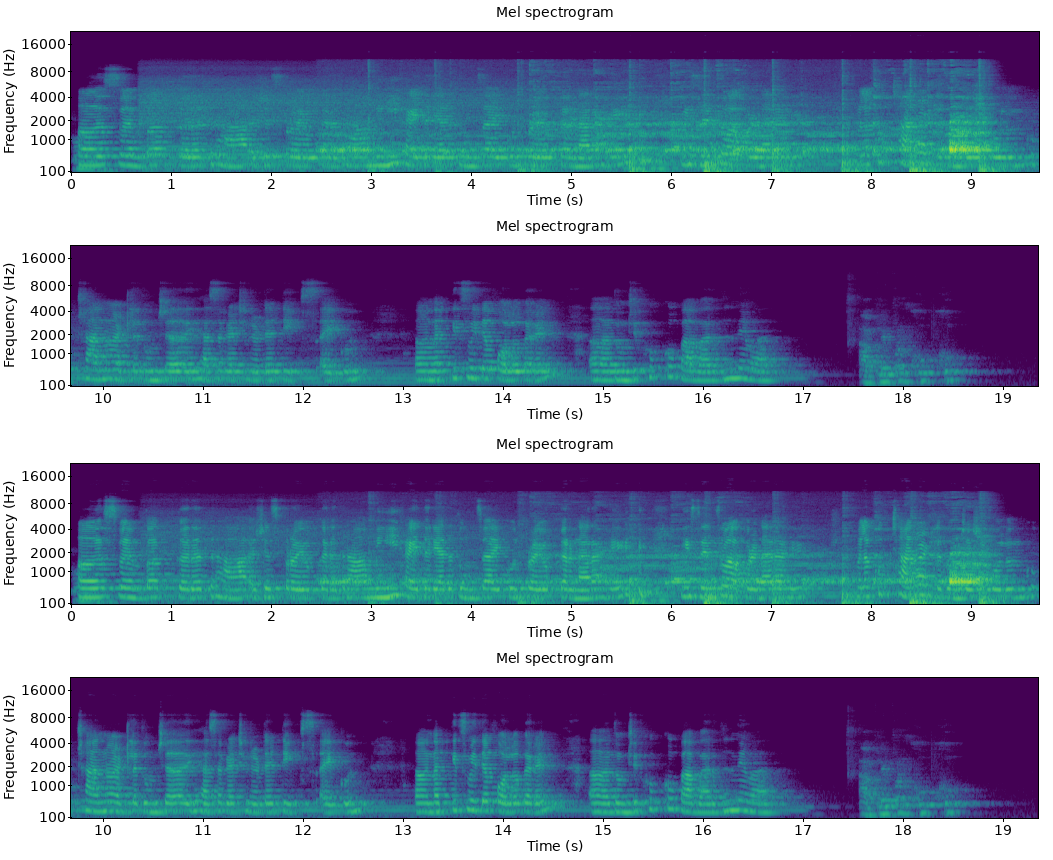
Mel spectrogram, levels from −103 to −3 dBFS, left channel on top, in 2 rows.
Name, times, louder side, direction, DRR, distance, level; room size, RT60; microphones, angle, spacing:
voice 1, 0.1-7.3 7.9-12.6 13.1-16.7, right 2 dB, 40° right, 0 dB, 2.2 m, -38 dB
sound 1, 0.7-17.0, left 2 dB, 80° left, 2.1 m, -51 dB
sound 2, 2.4-9.2, left 1 dB, 60° left, 3.3 m, -33 dB
voice 2, 6.3-6.6 17.6-18.5, right 1 dB, 10° right, -5 dB, 6.2 m, -49 dB
17.0 x 7.0 x 5.7 m, 0.75 s
head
